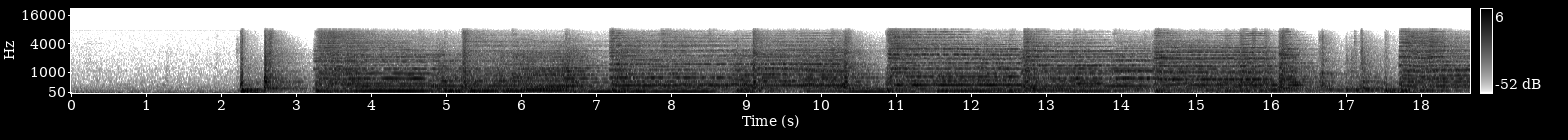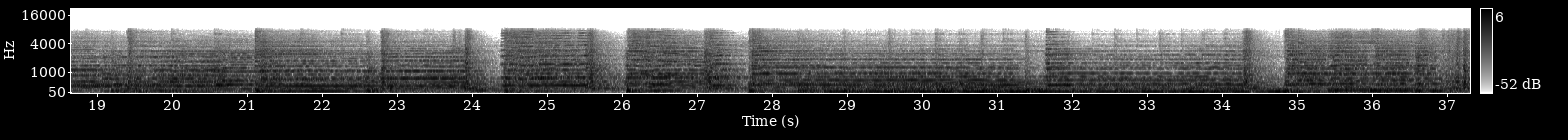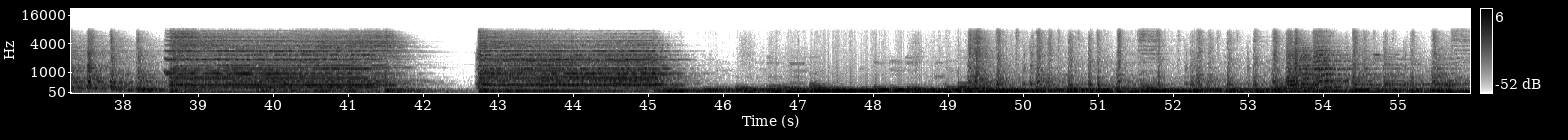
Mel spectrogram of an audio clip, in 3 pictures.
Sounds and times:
Music: 1.9s - 55.9s.

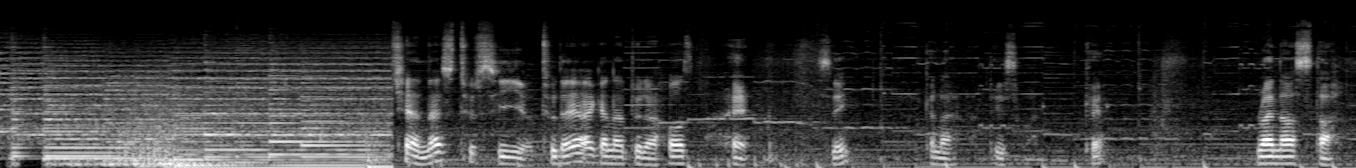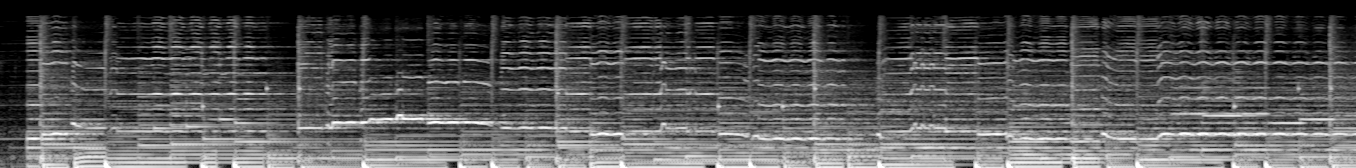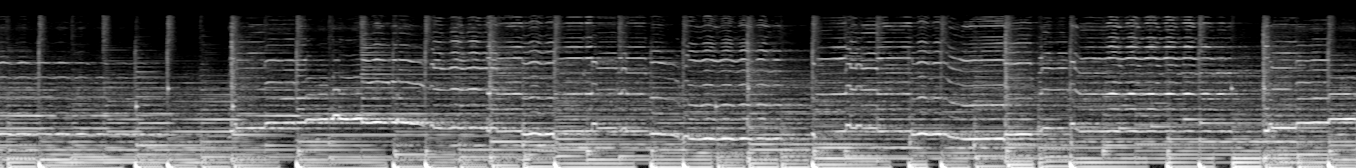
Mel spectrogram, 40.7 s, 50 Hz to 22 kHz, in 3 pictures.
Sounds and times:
Music: 0.0s - 40.6s
Speech: 4.0s - 7.6s, 8.2s - 8.5s, 9.3s - 11.1s, 12.6s - 13.5s.

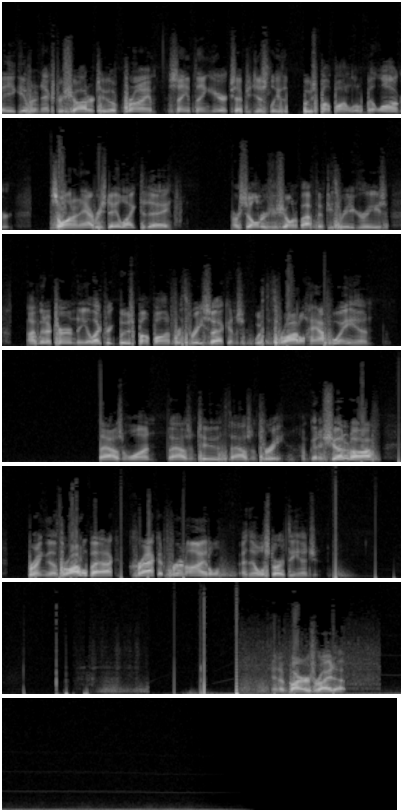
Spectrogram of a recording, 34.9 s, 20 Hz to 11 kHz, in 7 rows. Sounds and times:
Speech: 0.0s - 7.2s, 7.9s - 14.6s, 16.2s - 19.7s, 20.3s - 24.0s, 28.3s - 29.2s.

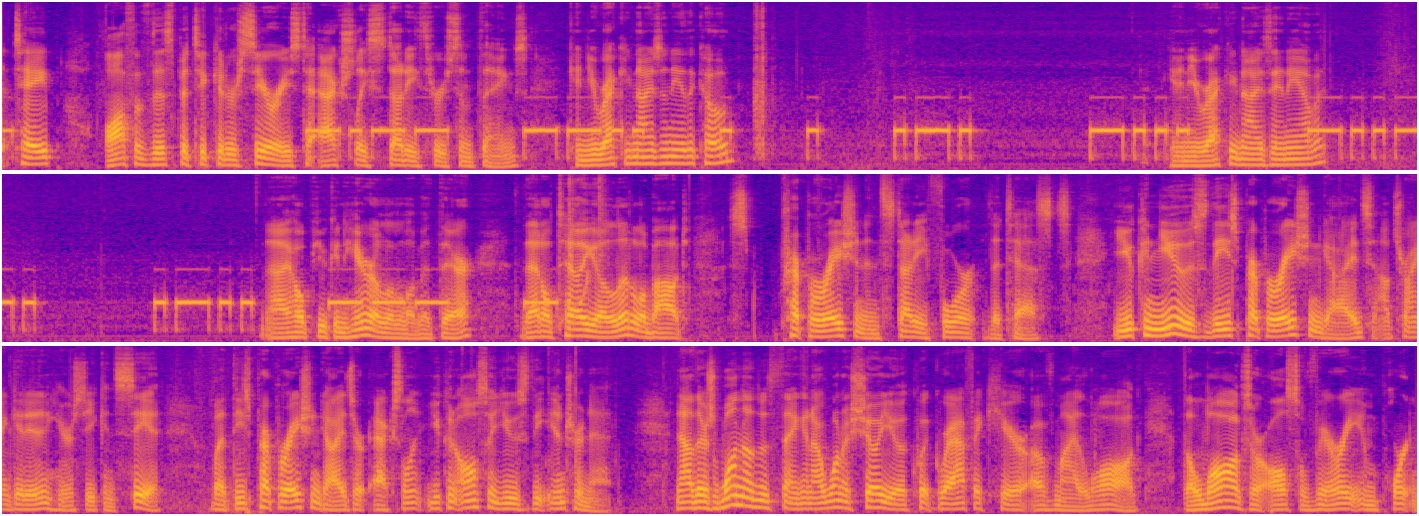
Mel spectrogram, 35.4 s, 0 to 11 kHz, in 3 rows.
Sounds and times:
Speech: 0.0s - 6.2s, 9.7s - 11.1s, 14.0s - 35.3s
Inside, small room: 0.0s - 35.3s.

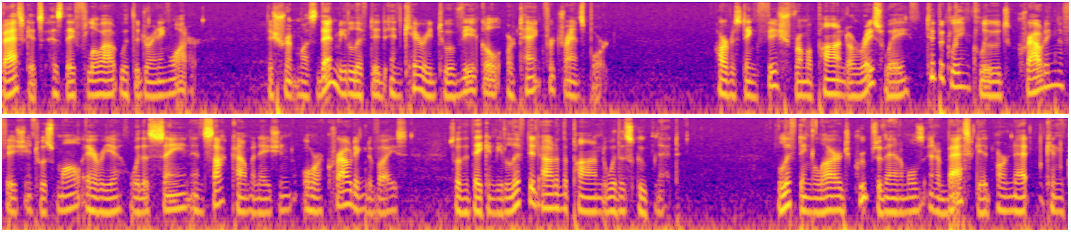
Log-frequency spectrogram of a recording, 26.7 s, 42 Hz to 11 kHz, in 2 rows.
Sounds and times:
Speech: 0.0s - 2.5s, 3.3s - 7.6s, 8.9s - 18.4s, 19.0s - 21.8s, 23.0s - 26.6s.

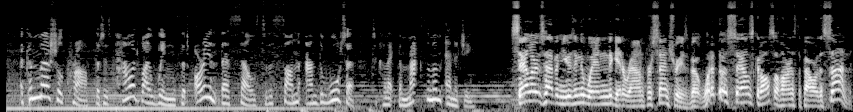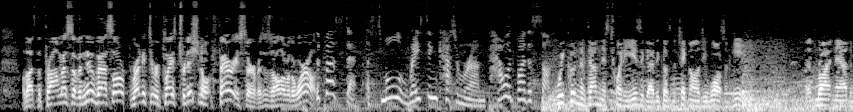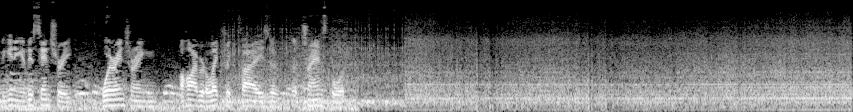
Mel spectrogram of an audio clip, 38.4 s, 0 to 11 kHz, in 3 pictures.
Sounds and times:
Speech: 0.4s - 7.1s, 7.7s - 24.1s, 24.9s - 30.8s
Motorboat, speedboat: 28.4s - 38.3s.

